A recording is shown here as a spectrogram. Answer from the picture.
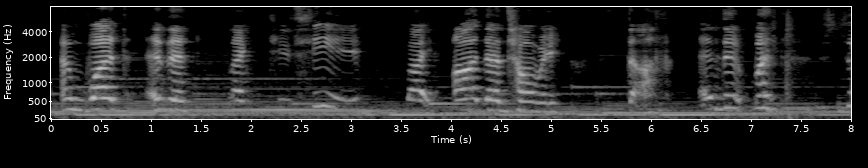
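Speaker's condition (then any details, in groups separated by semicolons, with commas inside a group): Cerebral palsy; uses crutches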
